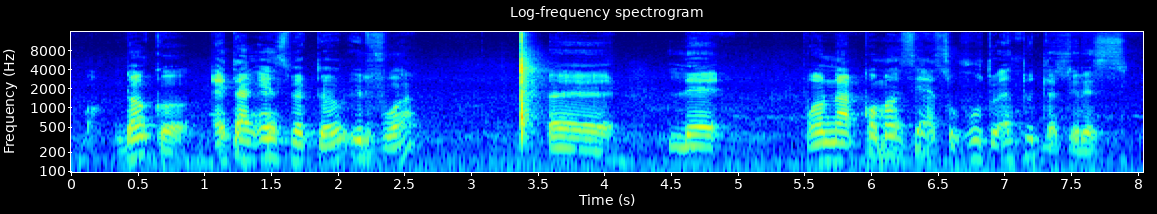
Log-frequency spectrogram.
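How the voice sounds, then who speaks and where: Animated older man telling stories. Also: medium pitch, measured pace, creaky, very noisy. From Guinea. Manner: animated storyteller with frequent restarts and repetitions. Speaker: retired sports administrator and guest. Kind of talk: storytelling in a sit-down interview.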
